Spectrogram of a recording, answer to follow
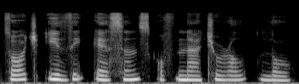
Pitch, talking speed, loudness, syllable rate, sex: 215 Hz, 140 wpm, -17 LUFS, 4.2 syllables/s, female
